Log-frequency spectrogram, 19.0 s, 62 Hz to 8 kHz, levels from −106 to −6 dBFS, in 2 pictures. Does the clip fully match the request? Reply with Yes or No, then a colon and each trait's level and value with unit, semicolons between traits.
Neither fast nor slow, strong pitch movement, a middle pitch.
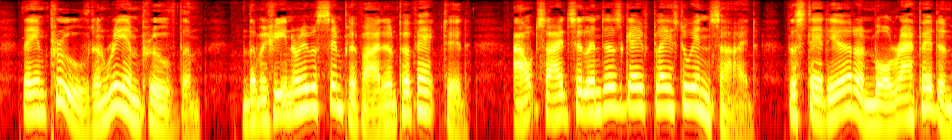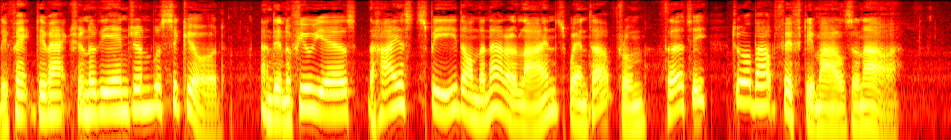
Yes: average, 170 wpm; wide, 8.5 semitones; medium, 155 Hz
